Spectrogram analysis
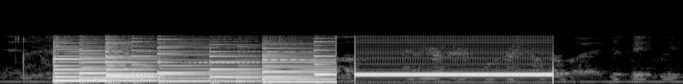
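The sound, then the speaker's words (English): Telephone tones play while a call is transferred to voicemail: a run of loud, stepped electronic tones shifting in pitch, then one long, steady sustained tone that stops abruptly. “Okay, I'll transfer you, okay?”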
